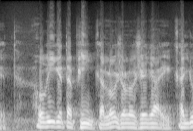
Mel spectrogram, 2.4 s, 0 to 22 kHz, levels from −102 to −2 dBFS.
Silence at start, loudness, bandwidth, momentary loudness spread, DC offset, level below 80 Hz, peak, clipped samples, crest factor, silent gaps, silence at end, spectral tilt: 0 s; -11 LUFS; 14.5 kHz; 4 LU; 1%; -44 dBFS; 0 dBFS; under 0.1%; 12 dB; none; 0 s; -6 dB/octave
